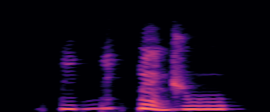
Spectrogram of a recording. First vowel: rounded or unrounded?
unrounded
